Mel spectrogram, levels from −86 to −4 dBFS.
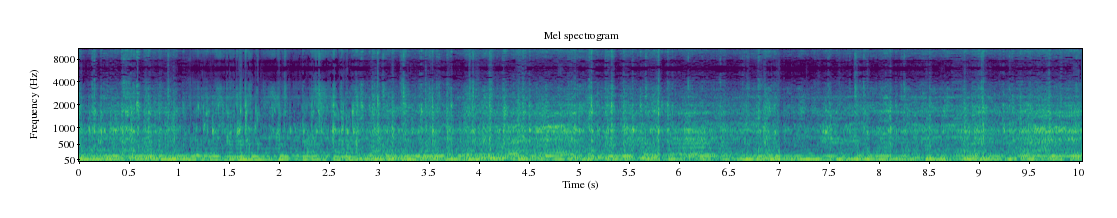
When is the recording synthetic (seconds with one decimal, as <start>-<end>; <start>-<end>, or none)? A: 1.1-2.8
